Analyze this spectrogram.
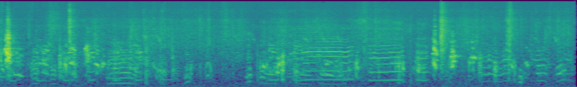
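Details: Chickens, hens with roosters, clucking: drawn-out nasal cackles with stacked tones, interrupted by sharp clacks, several birds calling over one another.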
